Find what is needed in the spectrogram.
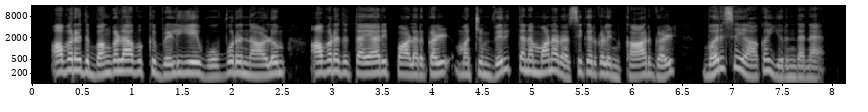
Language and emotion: Tamil, neutral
